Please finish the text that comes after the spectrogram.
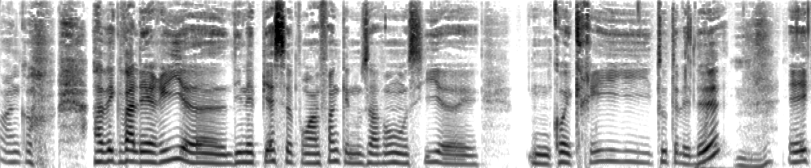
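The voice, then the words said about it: Noticeable accent. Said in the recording (French): “J'aime beaucoup ton accent”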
